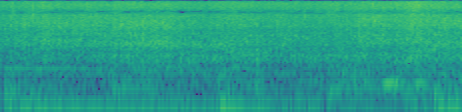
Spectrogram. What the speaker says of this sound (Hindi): अब इसमें मुसलसल चम्मच चलाते रहना।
